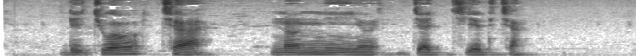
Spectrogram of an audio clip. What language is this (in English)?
Luo (Kenya and Tanzania)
